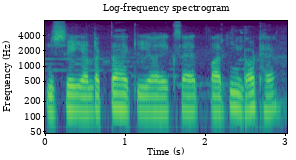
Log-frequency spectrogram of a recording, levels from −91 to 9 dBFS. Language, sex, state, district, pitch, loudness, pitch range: Hindi, male, Jharkhand, Garhwa, 130 Hz, -17 LUFS, 130-140 Hz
